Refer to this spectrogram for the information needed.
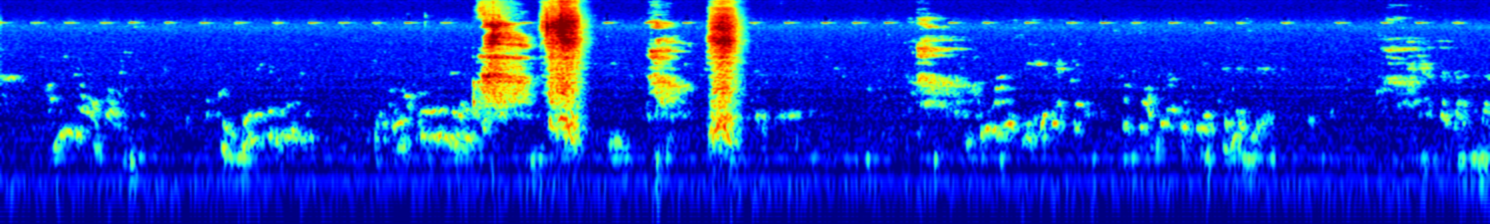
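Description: Four sharp, explosive sneezes in quick succession, with quiet voices and rustling before and after.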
